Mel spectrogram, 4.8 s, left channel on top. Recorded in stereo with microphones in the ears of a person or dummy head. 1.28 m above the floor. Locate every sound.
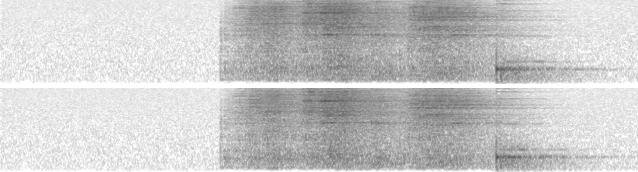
1.6 s dishes clattering: 5° left (ahead or behind), 9.5 m
3.7 s a clink: 10° left (ahead or behind), 4 m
